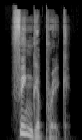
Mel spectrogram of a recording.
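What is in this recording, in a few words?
"finger prick", British English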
